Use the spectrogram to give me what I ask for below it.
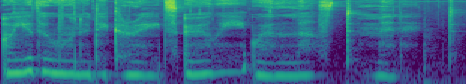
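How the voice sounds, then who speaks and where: A woman doing a whispered ASMR chat in a soft, playful, chatty way. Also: medium pitch, flat delivery, measured pace. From France. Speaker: ASMR creator and host.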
